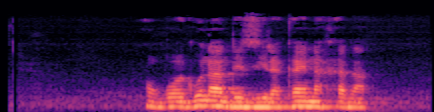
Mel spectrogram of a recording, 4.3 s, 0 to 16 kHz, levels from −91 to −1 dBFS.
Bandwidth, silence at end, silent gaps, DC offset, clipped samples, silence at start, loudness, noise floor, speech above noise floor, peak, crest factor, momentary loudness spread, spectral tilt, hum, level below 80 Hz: 10 kHz; 0.45 s; none; under 0.1%; under 0.1%; 1.45 s; -22 LUFS; -53 dBFS; 32 dB; -6 dBFS; 18 dB; 11 LU; -7.5 dB/octave; none; -54 dBFS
